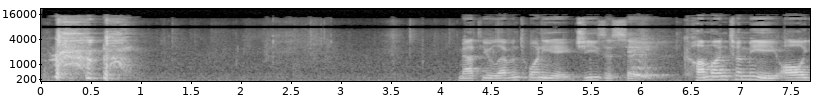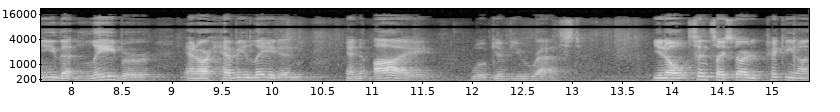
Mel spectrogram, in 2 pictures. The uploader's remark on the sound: Preached at the Church at Brimley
